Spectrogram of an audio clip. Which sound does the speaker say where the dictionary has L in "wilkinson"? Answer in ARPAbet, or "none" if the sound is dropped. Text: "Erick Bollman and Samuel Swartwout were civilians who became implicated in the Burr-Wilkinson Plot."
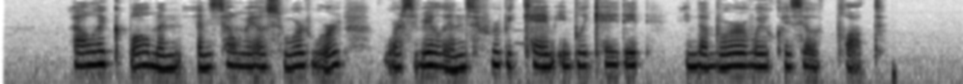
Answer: none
